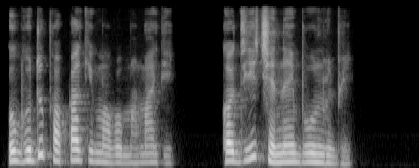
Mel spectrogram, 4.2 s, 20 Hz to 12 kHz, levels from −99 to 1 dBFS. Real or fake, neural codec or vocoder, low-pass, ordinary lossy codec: fake; autoencoder, 22.05 kHz, a latent of 192 numbers a frame, VITS, trained on one speaker; 9.9 kHz; none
